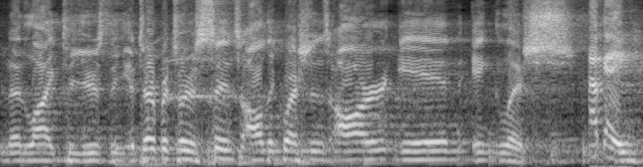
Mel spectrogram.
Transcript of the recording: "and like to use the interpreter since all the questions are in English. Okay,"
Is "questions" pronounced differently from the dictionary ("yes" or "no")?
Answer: no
